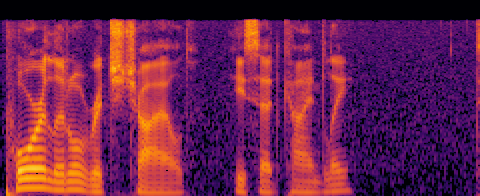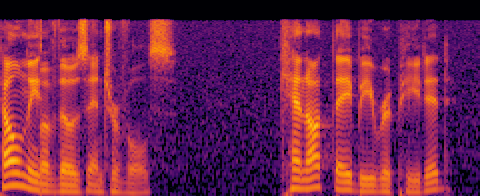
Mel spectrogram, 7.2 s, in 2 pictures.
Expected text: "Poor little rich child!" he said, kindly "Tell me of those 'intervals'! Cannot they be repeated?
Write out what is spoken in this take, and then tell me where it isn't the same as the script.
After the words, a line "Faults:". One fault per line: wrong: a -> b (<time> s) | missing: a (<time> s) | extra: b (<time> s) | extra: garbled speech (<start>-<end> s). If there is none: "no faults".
"Poor little rich child!" he said, kindly "Tell me of those 'intervals'! Cannot they be repeated?
Faults:
no faults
